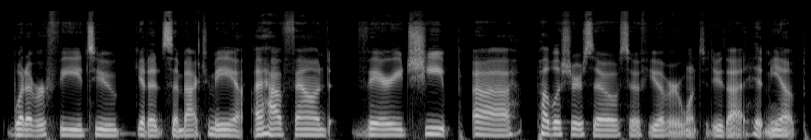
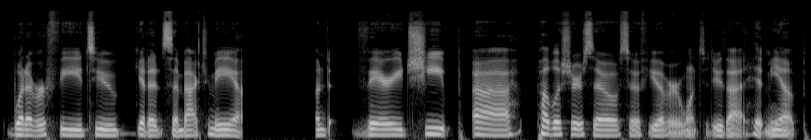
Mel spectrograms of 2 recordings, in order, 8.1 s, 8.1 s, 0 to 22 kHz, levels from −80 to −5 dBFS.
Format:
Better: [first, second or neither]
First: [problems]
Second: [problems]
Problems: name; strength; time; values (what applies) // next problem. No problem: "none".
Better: first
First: none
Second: audio cutting out; at 2.5 s for 0.5 s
